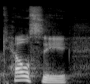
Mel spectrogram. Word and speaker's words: Kelce: But we would honestly go by either one, but I prefer Kelce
